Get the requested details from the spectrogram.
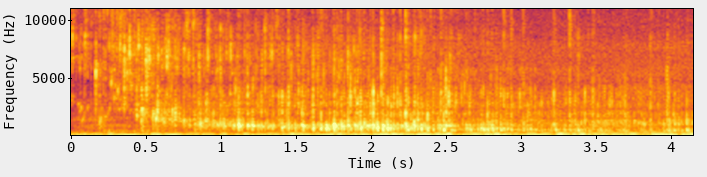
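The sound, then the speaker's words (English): A fizzy drink is poured steadily into a cup, a continuous splashing, bubbling stream lasting several seconds over a low background hum, with no talking. “I mean, if the cup pour, if yeah, if the liquid pouring ASMR isn't getting to you, the oh, that's weird.”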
